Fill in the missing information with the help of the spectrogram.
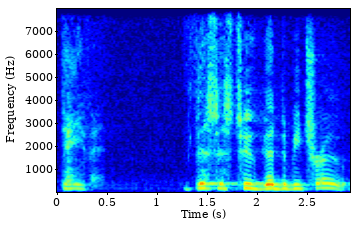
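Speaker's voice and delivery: very soft, conspiratorial undertone; hushed urging. Acted. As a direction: tempt him quietly, so the sleeper won't wake. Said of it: "he urges David".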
